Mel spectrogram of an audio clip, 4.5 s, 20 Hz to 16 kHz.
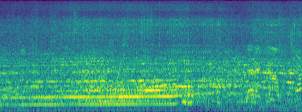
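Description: A modified 500 hp 2020 Toyota Supra with downpipes and a tune lines up against a Tesla Model 3 Performance for a quarter-mile drag race, giving a loud droning engine hum that holds steady and then shifts.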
